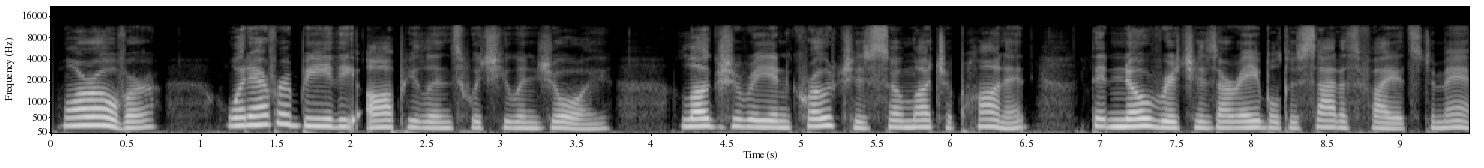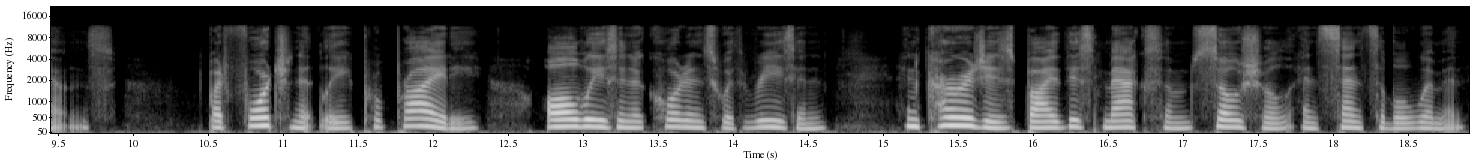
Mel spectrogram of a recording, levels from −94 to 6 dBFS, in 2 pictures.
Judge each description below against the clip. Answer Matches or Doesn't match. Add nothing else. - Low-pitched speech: Doesn't match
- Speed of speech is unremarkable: Doesn't match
